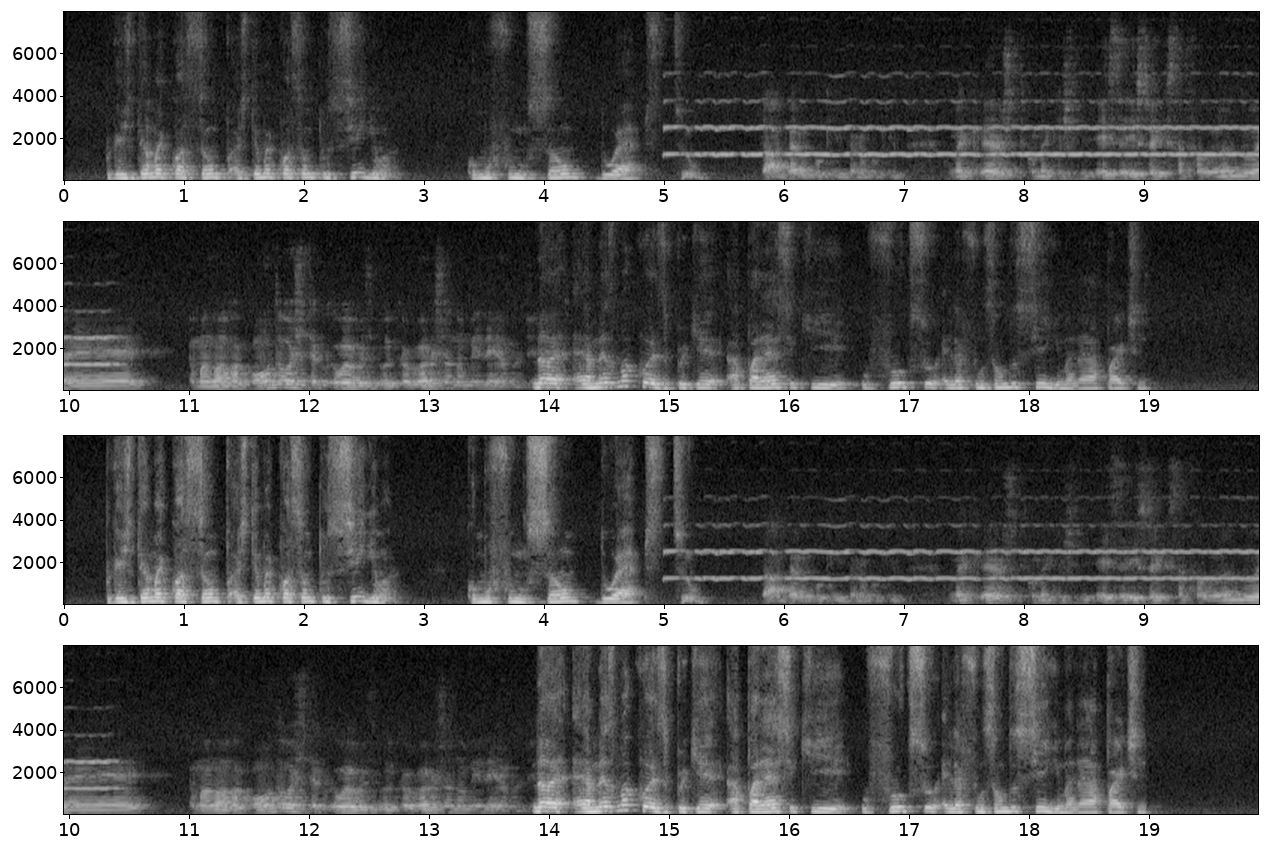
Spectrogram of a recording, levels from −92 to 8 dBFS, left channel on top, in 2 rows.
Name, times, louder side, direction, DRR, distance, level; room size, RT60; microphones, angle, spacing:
voice 1, 0.4-2.8 3.4-5.3 13.9-19.0, right 4 dB, 70° right, 0.4 m, -19 dB
Wind instrument woodwind instrument, 5.0-10.5, left 2 dB, 5° left, 0.5 m, -32 dB
voice 2, 5.8-6.9 7.4-10.6 11.0-14.1, equal, 85° left, 5.0 m, -30 dB
11.0 x 6.3 x 7.9 m
head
